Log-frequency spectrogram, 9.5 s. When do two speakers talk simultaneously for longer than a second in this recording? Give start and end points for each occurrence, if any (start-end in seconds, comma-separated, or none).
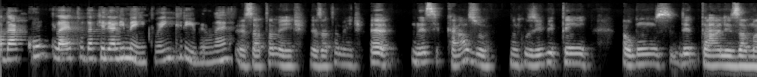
none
